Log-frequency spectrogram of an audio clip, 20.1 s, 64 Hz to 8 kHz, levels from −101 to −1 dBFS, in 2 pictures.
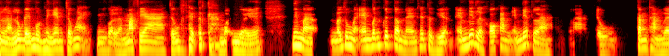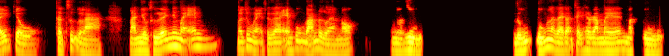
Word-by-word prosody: là 110 -6 +3
lúc 140 +7 +4
đấy 110 - +7
một 140 -3 +3
mình 120 -2 +1
em 120 +1 +1
chống 150 - +2
lại, 130 -5 -3
gọi 105 -1 -2
là, 95 - -2
mafia, 120 -1 +3
chống 110 +2 +1
lại - - +5
tất - - +3
cả - - -3
mọi 110 +1 0
người 105 -4 +2
ấy, 105 +3 -3 0.5
nhưng 170 -1 +5
mà 125 -8 +5 0.3
nói 120 +1 +1
chung 165 -2 +3
là - - 0
em 140 +1 +2
vẫn 160 +1 +2
quyết 180 - +4
tâm 135 -4 +5
là 105 - -2
em 110 +1 -2
sẽ 150 - -1
thực 125 -7 -3
hiện. 115 +2 0
Em 140 +3 +1
biết 210 +2 +3
là - - +4
khó 115 +1 +4
khăn, 135 -4 -2
em - - -3
biết - - 0
là - - 0 0.3
là, 90 -1 -11
kiểu, 90 0 -5 0.3
căng 130 0 +5
thẳng 95 -8 -3
đấy, 115 +7 +1
kiểu 90 -1 -2 0.2
thật - - 0
sự - - -3
là 90 -2 -2 0.4
là - - 0
nhiều 105 0 0
thứ 110 -1 +2
đấy, 125 +3 +5
nhưng 160 0 +2
mà - - +1
em 150 +2 -6 0.3
nói 110 - -3
chung 135 - -2
là 110 - -3
em 115 - -9
thực 105 -1 -5
ra 110 0 0
em 105 -1 -2
cũng 120 -1 -4
đoán 115 - +2
được 120 -4 -2
là 90 -2 -3
nó 90 +2 -4 0.6
mặc 105 -1 -4
dù 105 -4 +3 1.4
Đúng, 105 +4 +1
đúng 105 +5 +3
là 140 -1 +3
giai 110 -2 +3
đoạn - - 0
chạy - - -1
theo 110 +1 -1
đam 105 -1 +2
mê 105 -1 +1
đấy. 110 - 0
Mặc 110 -4 -3
dù 90 -2 -2
110 Hz, 245 wpm, -24 LUFS, 100-130 Hz, 1.4 s, đấy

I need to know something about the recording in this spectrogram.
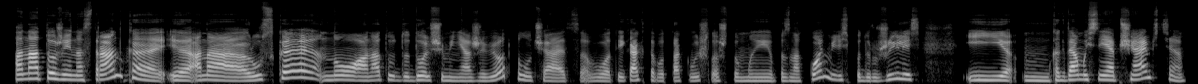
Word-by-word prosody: Она 265 +3 +7
тоже 255 -4 +2
иностранка, 225 - +2
и 175 - -3
она, 190 -2 +4
э, - - +1
русская, 285 - +2
но 205 -1 0
она 190 +2 +1
тут 200 -2 -7
д 180 0 -6
дольше 190 -1 -2
меня 165 -2 -3
живёт, 165 +2 -4
получается. 165 -8 -5
Вот, 160 -2 -7
и 170 - -3
как-то 190 +1 0
вот 160 -2 -11
так 165 0 -6
вышло, 170 -1 -8
что 170 0 -8
мы 165 -1 -6
познакомились, 180 - -4
подружились. 210 +9 -4 0.4
И, 195 -1 0
м, 180 -2 -4
когда 190 +4 +2
мы 225 0 -2
с - - -2
ней 215 -2 +3
общаемся 225 - 0
195 Hz, 160 wpm, -22 LUFS, 170-220 Hz, 0.4 s, Она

